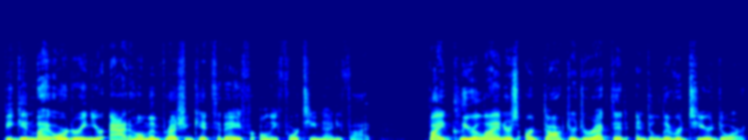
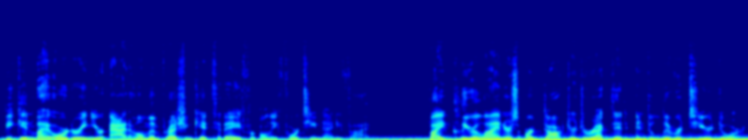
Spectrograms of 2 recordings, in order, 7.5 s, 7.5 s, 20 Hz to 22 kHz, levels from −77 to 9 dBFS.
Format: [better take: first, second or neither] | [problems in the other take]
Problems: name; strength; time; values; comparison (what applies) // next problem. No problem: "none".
first | wind noise on the microphone; heavy; 8 dB below the speech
